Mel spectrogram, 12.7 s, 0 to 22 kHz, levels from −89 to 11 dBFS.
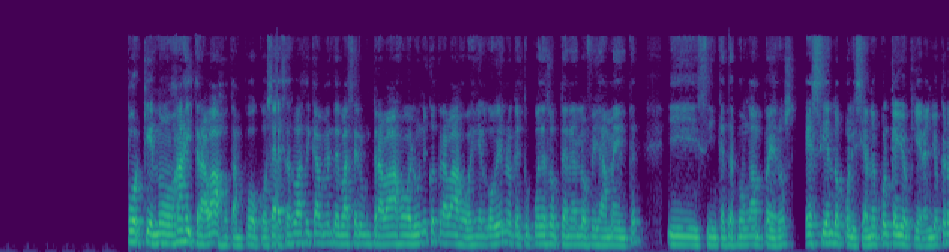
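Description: From 0.3 to 1.62 s the speech falls into the fast, regular stutter of a CD stuck on one turn. A scratch keeps knocking the laser back one track, so the same 0.26 s of audio plays five times, with a brief mute at every jump. Unlike a buffer underrun, where gaps come at uneven intervals and the sound moves on, this loop repeats identical material at a perfectly even rate before the speech carries on.

At 3.62 to 3.70 s there is a quick garbled flicker caused by chunks out of order. A 20 ms piece of audio arrived late and plays three chunks after its proper place, so it lands after the material that should follow it. Nothing is lost and nothing repeats, which separates it from a dropout or a loop. The out-of-place chunk creates three hard joins within a jumbled instant.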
